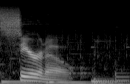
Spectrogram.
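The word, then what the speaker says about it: Cirno: If it's spelled C-I-R-N-O, I'm pronouncing it Cyrano.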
